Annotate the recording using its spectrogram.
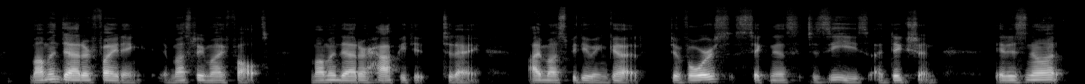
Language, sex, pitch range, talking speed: English, male, 90-105 Hz, 160 wpm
